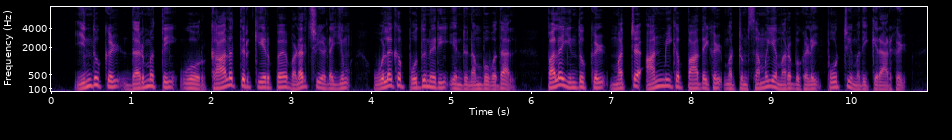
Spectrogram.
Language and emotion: Tamil, neutral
